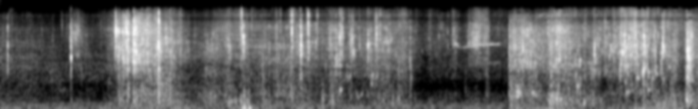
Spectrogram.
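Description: Shallow water splashing and sloshing in two spells, a short one about a second in and a longer one from about five seconds in as hands are rinsed in the water, with a single thump between them.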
